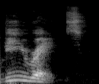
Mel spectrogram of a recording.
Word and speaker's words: VRAINS: V-Rains. Don't watch it. It's pronounced Vrains, though.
